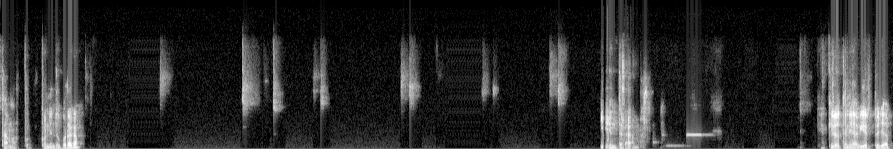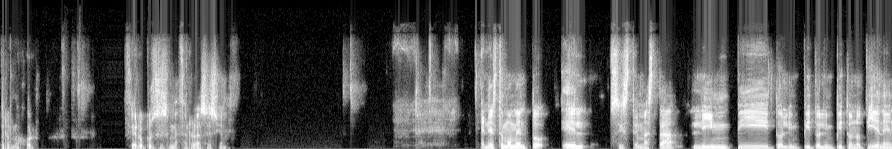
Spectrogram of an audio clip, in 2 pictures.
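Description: A man speaks calmly through an online call, in bursts with pauses.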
